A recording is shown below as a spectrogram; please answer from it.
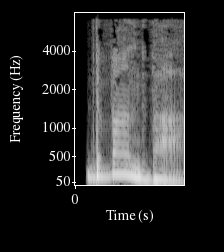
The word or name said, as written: dvandva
